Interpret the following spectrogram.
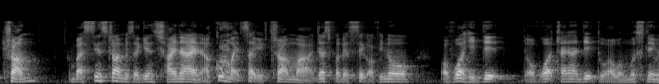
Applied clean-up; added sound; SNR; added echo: none; Bark; 14 dB; none.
